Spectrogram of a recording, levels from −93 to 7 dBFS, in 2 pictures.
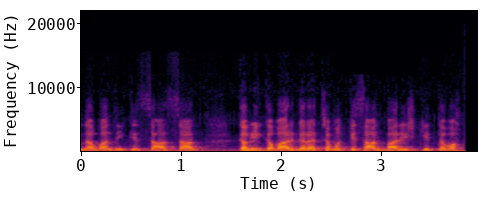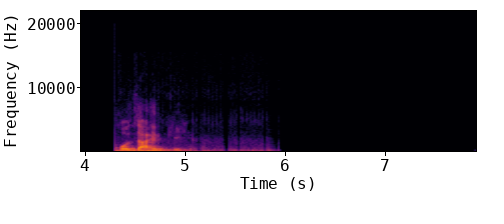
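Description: At 3.82 s the player likely ran dry of buffered data or had its output thread held up, and nothing reached the output until it recovered at 4.30 s. This playback stall cuts the sound off in mid-flow for about 0.47 s of dead silence. When the audio returns, it resumes instead of easing back in, so the break sounds like an abrupt hole in an otherwise continuous stream.

From 5.11 s to 6.40 s, packets went missing or arrived too late over and over. The receiver bridged each gap by stretching the last sound it had. Eight such gaps fall within this 1.3 s stretch, the longest lasting 83 ms, and about a quarter of the span is patched material rather than real audio. This repeated packet loss gives the passage a choppy, robotic texture, with small fragments audibly missing between the patches.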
